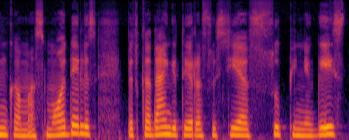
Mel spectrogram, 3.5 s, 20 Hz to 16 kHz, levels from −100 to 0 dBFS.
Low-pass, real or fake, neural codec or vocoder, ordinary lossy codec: 14.4 kHz; real; none; Opus, 24 kbps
